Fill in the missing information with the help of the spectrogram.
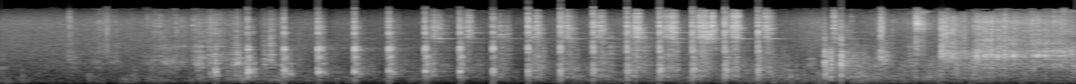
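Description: A hammer driving a nail into a pine board: a run of about twenty quick, sharp strikes, about four a second, starting about a second and a half in and stopping about six seconds in.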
